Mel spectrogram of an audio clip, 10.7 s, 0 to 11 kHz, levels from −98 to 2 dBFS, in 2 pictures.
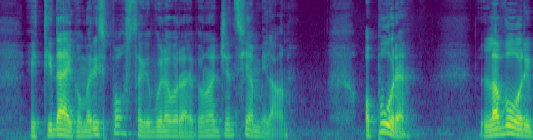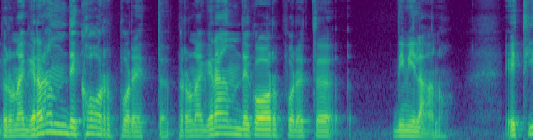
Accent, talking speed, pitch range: native, 145 wpm, 110-145 Hz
